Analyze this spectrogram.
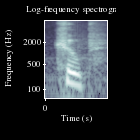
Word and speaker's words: coup: the way it is what is the point with the p if it's if it's just a coup a coup um it is really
